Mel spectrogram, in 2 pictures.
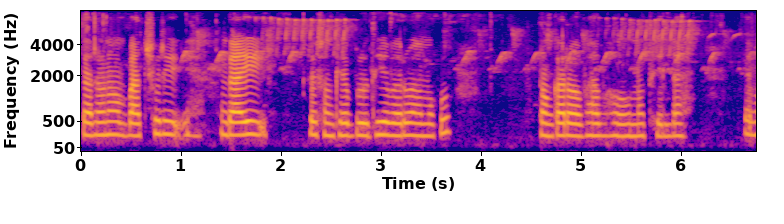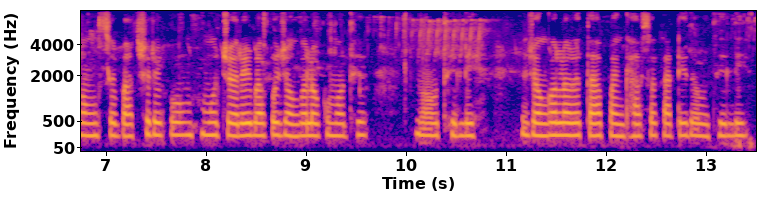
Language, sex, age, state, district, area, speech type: Odia, female, 18-30, Odisha, Rayagada, rural, spontaneous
